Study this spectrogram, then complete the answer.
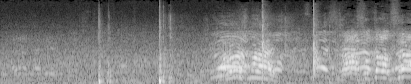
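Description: A ball is kicked hard with sharp thumps.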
